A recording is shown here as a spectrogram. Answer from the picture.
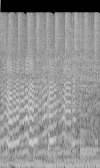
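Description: Jazz combo recording: a horn plays a quick, winding melodic line with pitch bends over bass and drums.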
